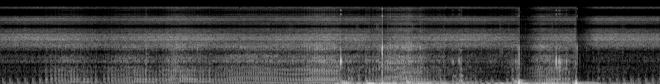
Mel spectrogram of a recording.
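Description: Dirt bike engine revving up and easing back as the bike rides up a wooden pallet ramp and over a fallen log. In the second half come knocks and clatter as the bike bumps over the pallet and log, with the hardest thumps near the end.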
